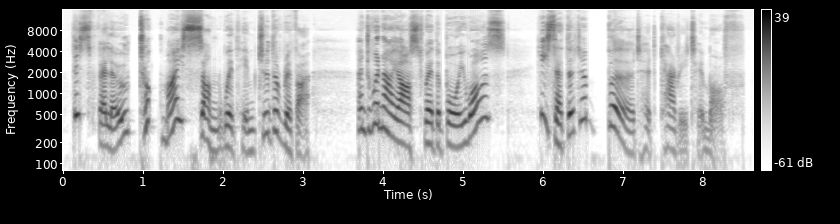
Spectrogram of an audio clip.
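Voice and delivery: loud, indignant plea to the judge; complaining father. Acted. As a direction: press the accusation hard. Town trader complains to judge.

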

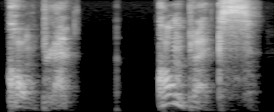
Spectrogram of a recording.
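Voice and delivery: thoughtful whispered then voiced; musing. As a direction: ponder the taste aloud. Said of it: "mused one of the men".

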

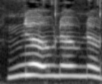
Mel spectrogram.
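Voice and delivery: high, drawn-out run of no's; urgent protest. Real, not acted. Player stopping a character from touching her, urgent protest.

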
